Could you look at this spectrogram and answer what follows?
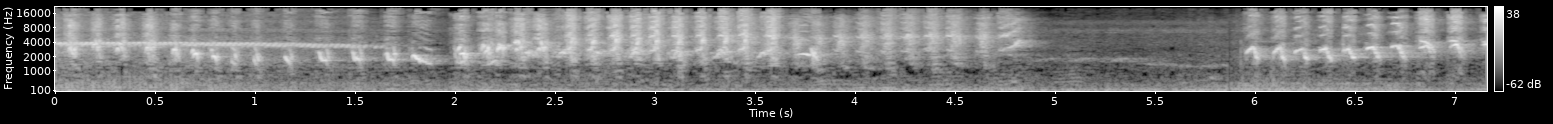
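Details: Green leafbird, a champion songbird, delivering a long thin whistle, then a dense chattering trill of fast repeated notes, a short pause, and another rapid burst of chirps.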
